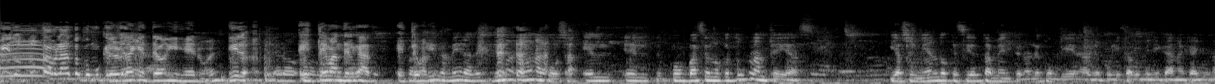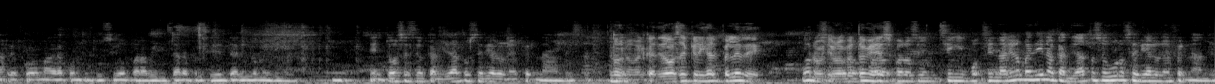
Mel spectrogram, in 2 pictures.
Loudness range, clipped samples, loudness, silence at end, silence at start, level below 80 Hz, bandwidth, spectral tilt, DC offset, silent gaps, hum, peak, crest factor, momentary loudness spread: 5 LU; under 0.1%; -19 LUFS; 0 s; 0 s; -38 dBFS; 7.6 kHz; -7.5 dB/octave; under 0.1%; none; none; -2 dBFS; 16 dB; 10 LU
